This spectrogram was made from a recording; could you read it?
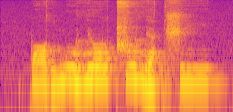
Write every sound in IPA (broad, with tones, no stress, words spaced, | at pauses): pɔ˨dmu˦˨ lʲo˦lˠt͡ɕu˦lʲa˨kʃi˦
